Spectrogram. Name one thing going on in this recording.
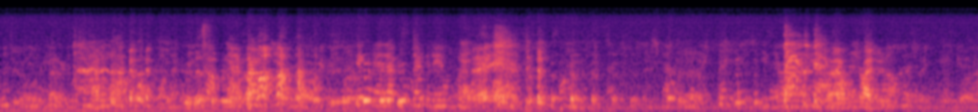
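Middle-aged men laugh heartily together.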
